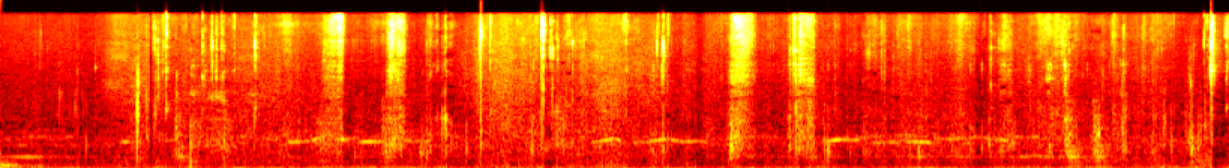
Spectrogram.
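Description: Close-miked eating sounds: biting into and chewing a soft pastry roll filled with tapioca pearls, with many sharp wet mouth clicks and crunches. There is a steady low rumble underneath.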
